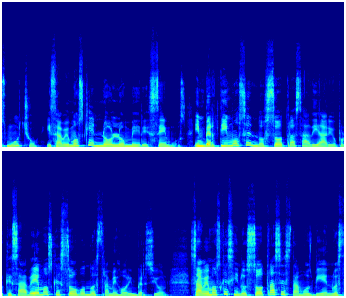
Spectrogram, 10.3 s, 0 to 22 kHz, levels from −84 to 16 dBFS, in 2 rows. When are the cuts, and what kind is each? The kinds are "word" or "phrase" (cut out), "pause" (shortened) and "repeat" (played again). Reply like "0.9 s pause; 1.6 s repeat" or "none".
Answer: 2.8 s pause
